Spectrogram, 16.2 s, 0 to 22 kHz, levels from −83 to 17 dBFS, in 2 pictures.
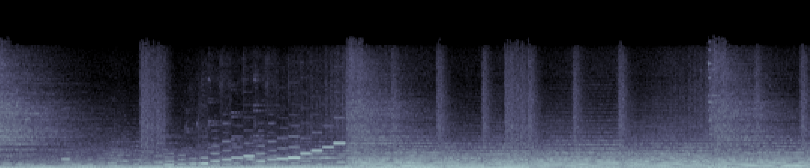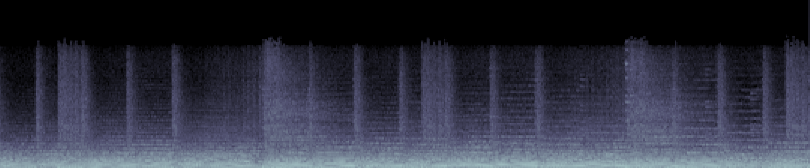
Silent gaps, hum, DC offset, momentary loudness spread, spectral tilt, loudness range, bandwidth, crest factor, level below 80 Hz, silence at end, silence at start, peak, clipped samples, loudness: none; none; under 0.1%; 3 LU; -6 dB/octave; 2 LU; 16 kHz; 12 dB; -26 dBFS; 0 s; 0 s; -2 dBFS; under 0.1%; -15 LUFS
